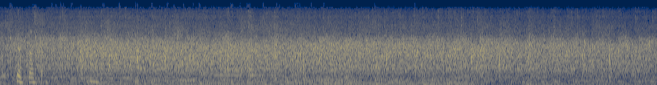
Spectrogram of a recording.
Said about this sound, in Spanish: dos invitados de categoría, don Francisco Rodríguez, presidente de la Diputación de Granada, y la alcaldesa de la ciudad, Marifran Carazo, para los que pido un aplauso enloquecido.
